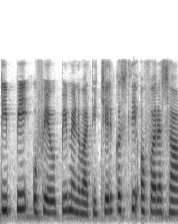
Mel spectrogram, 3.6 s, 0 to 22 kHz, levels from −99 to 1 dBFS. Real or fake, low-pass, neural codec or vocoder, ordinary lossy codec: real; 7.2 kHz; none; AAC, 48 kbps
